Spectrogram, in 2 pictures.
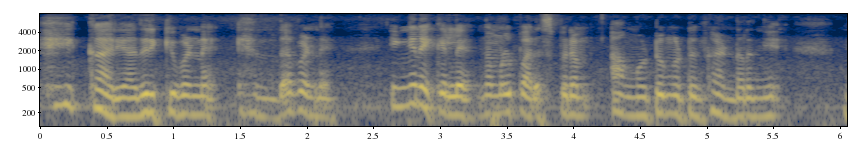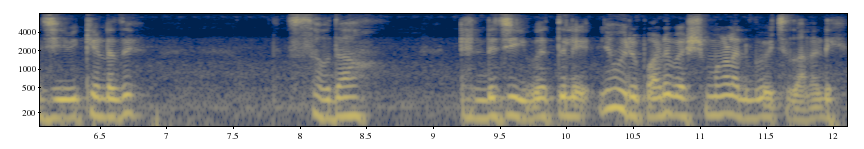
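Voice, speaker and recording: A woman voicing a gentle, caring husband who speaks softly and tenderly to his wife. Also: lowish voice, fairly even intonation, normal speed, creaky, a little hiss or hum. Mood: soothing. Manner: soft, tender, reassuring.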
